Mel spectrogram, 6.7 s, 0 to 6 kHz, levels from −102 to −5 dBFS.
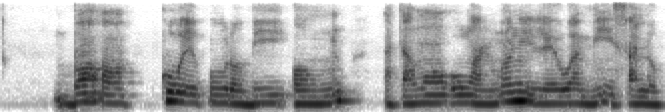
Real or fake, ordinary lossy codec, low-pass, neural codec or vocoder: fake; none; 5.4 kHz; codec, 32 kHz, 1.9 kbps, SNAC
